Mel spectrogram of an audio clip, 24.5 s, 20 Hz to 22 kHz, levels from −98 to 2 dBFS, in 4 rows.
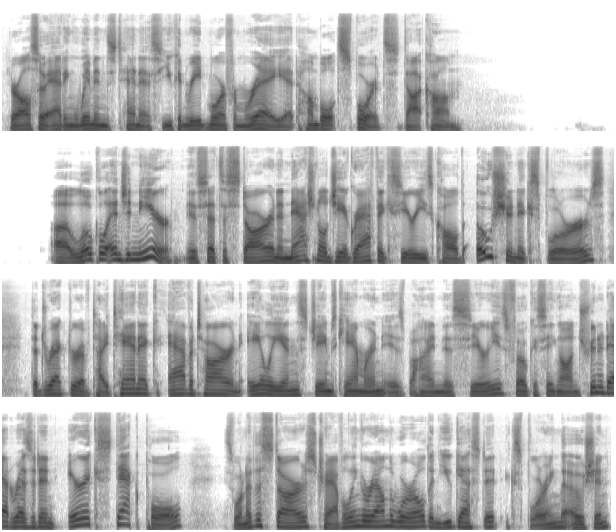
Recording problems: none

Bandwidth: 14.5 kHz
